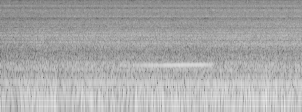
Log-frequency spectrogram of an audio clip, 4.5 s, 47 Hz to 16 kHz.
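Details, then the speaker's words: 2006 BMW X5 straight-six after the failed fan clutch, whose oil had all gone, was replaced: steady rush of air over a smooth idle with constant hum, no wobble or rattle; fan spins much faster and moves far more air, even on low. "oh yeah it's a lot of air even on low before it was not even this much air had is no good spinning way faster"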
